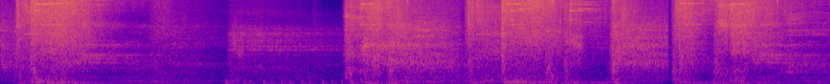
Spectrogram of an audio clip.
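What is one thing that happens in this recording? Fantasy battle sound effects crackle and boom as spells hit.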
